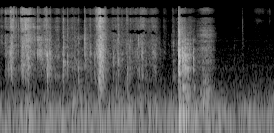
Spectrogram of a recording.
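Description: A new mascara's packaging being torn open and handled: short tearing and rustling noises, with one sharp click a little under three seconds in.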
